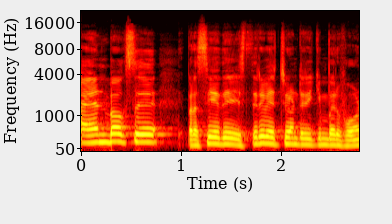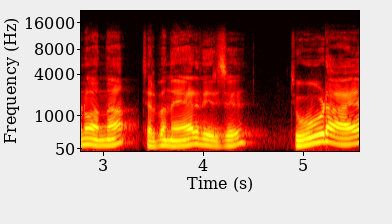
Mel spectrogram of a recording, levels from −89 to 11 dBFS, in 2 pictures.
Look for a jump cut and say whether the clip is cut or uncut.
cut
